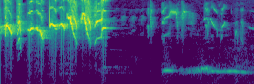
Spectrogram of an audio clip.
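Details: Oriental magpie-robin in morning song: about two seconds of fast, varied whistled notes sliding up and down, then a pause with scattered high chips and a steady low humming tone underneath.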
